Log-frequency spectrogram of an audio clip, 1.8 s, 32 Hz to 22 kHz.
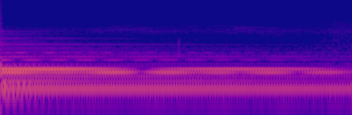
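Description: A single acoustic guitar chord, barred with the index finger at the 7th fret, strummed once and left to ring steadily and fairly quietly for nearly two seconds.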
